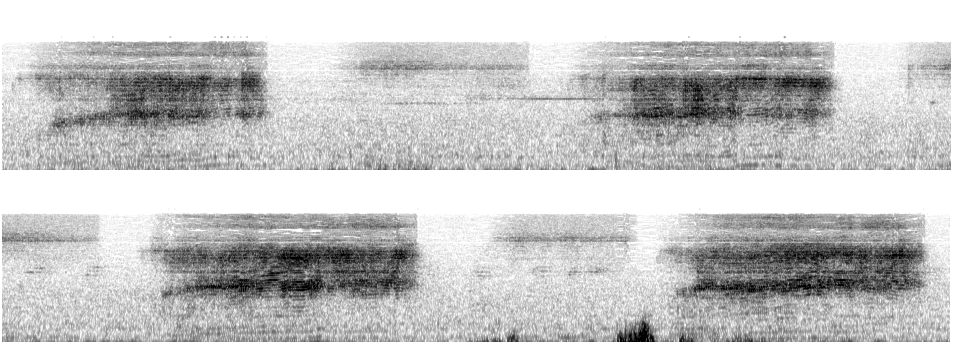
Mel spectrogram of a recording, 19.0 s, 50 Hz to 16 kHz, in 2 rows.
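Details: Very loud, harsh, rattling snores in long noisy bursts, about four in 19 seconds, with quieter breathing between; heavy snoring loud enough to wake the recorder.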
